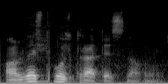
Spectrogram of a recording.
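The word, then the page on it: Olooessultratesnokhnee: Russian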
